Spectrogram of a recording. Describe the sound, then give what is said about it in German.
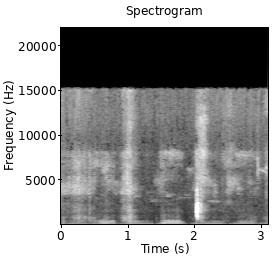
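The speaker's pet cat, Kira, purrs in a low rumbling that swells and fades in steady breath cycles, with a brief faint click partway through and no talking. “Nun kommt meine Katze wieder ins Bild.”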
